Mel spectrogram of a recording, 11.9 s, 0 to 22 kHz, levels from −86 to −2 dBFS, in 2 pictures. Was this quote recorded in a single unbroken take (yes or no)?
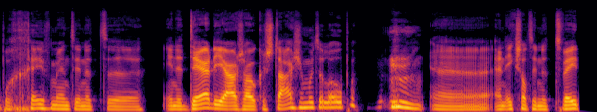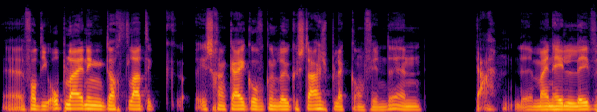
no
